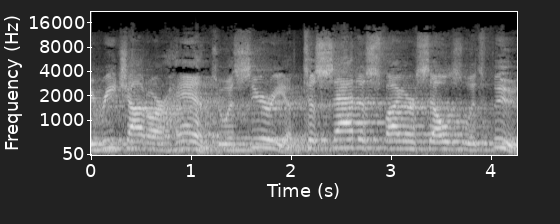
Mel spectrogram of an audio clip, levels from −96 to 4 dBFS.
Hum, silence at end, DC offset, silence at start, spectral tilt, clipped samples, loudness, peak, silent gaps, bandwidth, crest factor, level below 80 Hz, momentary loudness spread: none; 0 s; under 0.1%; 0 s; -3 dB/octave; under 0.1%; -15 LUFS; 0 dBFS; none; 15 kHz; 16 dB; -48 dBFS; 6 LU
